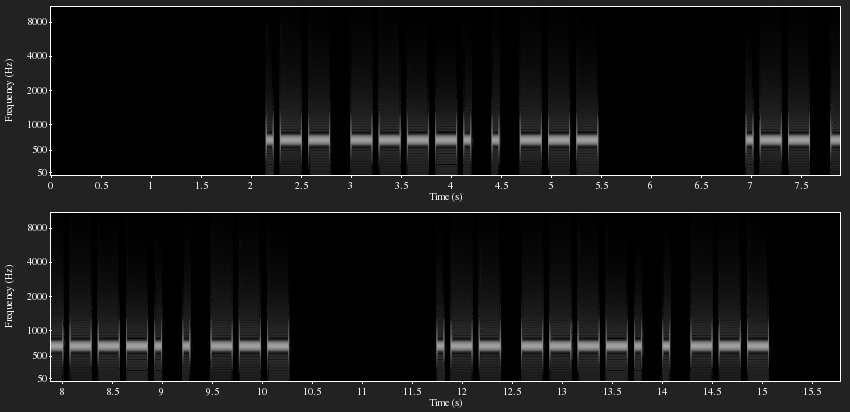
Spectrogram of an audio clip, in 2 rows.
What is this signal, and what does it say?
Morse code, heard as a keyed tone, about 17 wpm, 700 Hz. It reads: W9EO W9EO W9EO
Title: USA Call Signs - 4 Characters - Repeated 3x - 17wpm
